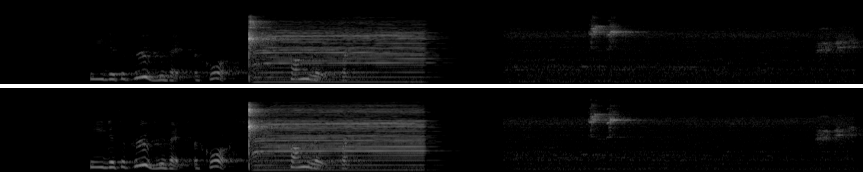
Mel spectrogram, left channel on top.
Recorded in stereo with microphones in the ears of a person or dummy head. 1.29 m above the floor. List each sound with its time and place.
0.9 s a woman speaking: 35° right (ahead or behind), 0.6 m
2.5 s a buzzer: 35° right (ahead or behind), 0.7 m
5.0 s a bird: 25° right (ahead or behind), 2.5 m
